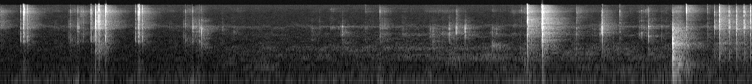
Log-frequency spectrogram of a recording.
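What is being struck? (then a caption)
Plastic-framed sunglasses. Long polished nails tap on the dark lenses and frame of black plastic-framed sunglasses held up in the air. About fifteen quiet, sharp, bright clicks come at an irregular pace. Each is dry and dies away almost at once.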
